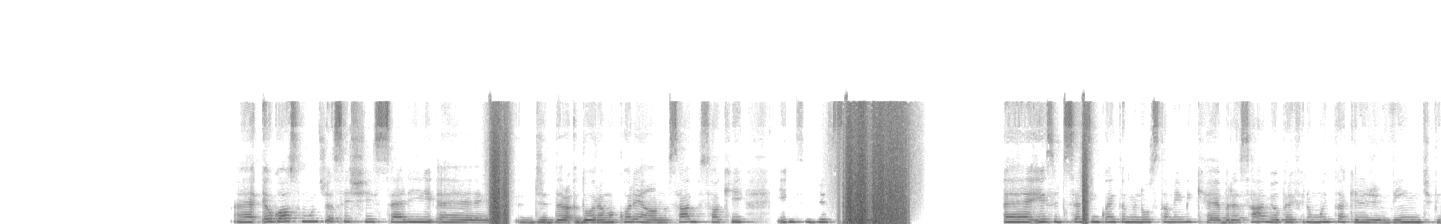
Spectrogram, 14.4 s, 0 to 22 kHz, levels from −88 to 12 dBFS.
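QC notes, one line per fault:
4.82–5.17 s, 8.20–9.27 s and 10.79–10.96 s: wireless microphone noise hits. Each is a short swish of static as the FM radio link fades, probably from reflected signals cancelling. Receiver hiss rises over the speech. On a spectrogram, broadband noise fills the gaps between the speech harmonics. On the waveform, the floor between syllables visibly thickens.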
